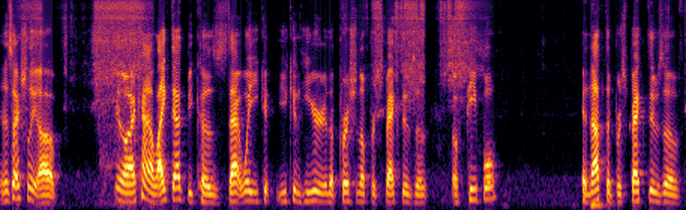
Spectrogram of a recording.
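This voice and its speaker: Long, frequent pauses break up a man's fairly quick speech. His pitch is fairly high, with ordinary variation. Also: dry, close sound with no echo. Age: 20s. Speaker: interview guest with muscular dystrophy. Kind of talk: casual interview chat. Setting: live stream.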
